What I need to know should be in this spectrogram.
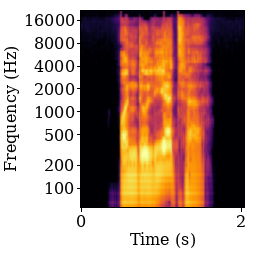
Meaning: inflection of ondulieren: 1. first/third-person singular preterite 2. first/third-person singular subjunctive II
- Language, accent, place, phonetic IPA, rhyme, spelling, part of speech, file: German, Germany, Berlin, [ɔnduˈliːɐ̯tə], -iːɐ̯tə, ondulierte, adjective / verb, De-ondulierte.ogg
